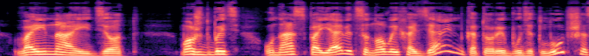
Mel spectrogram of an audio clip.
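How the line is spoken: Plain. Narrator (Russian): сказал еще один

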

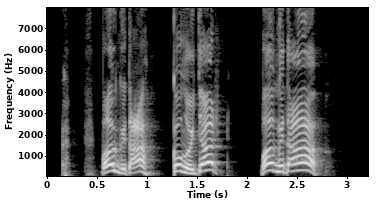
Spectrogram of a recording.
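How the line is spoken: Panicked screaming. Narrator (Vietnamese): Cái vừa gào lên

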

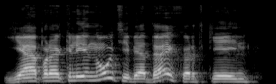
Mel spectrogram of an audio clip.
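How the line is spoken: Snarling. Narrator (Russian): Тут же зарычала бывшая Тернова

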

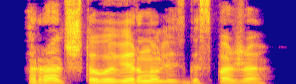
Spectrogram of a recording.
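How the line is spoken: Dry, cold. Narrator (Russian): сухо сказал он

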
